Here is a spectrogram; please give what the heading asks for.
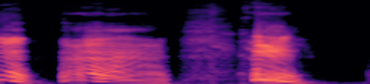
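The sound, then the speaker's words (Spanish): Someone seated in a Lincoln Aviator clears their throat in a few short, raspy, voiced bursts in a row, loud and alone. “Ay, perdón. Es que tenía algo en la garganta.”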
